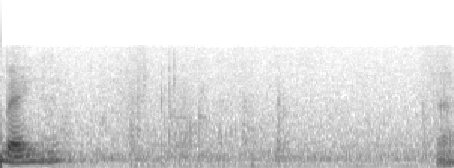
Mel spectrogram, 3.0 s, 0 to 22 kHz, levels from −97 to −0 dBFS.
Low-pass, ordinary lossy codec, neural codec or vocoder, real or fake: 7.2 kHz; none; none; real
